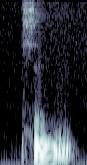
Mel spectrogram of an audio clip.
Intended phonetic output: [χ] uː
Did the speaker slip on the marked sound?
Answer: no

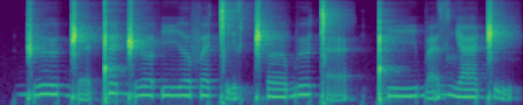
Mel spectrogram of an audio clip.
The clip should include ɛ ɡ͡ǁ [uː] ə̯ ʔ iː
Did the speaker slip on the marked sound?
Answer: yes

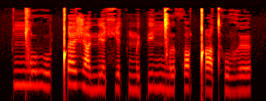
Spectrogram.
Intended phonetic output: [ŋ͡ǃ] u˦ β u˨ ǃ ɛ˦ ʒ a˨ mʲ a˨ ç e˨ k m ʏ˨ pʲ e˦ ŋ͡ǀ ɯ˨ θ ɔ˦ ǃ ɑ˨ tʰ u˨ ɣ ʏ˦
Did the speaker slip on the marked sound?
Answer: yes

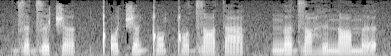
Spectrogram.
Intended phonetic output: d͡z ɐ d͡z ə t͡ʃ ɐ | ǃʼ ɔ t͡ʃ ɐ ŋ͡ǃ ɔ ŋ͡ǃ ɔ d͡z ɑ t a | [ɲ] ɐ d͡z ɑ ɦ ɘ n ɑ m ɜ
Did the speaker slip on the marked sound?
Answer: yes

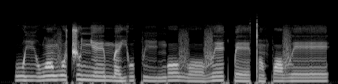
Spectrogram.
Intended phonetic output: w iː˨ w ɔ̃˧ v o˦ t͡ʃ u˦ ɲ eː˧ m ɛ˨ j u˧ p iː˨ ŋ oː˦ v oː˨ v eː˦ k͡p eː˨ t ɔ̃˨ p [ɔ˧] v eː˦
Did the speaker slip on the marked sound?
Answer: no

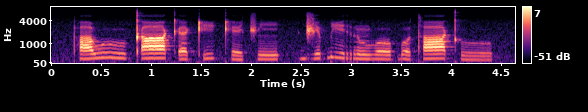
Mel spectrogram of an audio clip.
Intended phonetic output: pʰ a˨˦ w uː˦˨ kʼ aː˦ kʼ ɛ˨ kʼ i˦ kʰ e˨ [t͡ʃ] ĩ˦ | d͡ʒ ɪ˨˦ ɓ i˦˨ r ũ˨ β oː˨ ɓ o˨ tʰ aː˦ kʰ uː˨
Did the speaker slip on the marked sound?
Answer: no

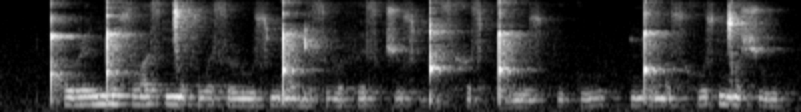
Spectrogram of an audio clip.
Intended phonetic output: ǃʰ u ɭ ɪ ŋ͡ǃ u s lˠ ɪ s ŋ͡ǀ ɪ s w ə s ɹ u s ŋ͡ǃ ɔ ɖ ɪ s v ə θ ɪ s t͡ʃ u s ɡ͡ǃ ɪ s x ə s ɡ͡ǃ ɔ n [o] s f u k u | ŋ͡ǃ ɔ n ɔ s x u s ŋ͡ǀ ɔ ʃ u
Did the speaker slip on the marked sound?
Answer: yes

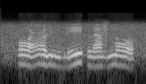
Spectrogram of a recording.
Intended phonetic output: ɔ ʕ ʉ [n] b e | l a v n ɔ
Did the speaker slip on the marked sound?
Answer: no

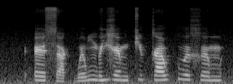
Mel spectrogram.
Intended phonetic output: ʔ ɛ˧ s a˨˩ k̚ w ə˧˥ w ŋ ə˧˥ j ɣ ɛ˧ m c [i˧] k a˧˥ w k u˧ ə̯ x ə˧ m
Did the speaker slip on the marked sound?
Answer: yes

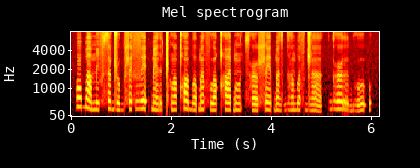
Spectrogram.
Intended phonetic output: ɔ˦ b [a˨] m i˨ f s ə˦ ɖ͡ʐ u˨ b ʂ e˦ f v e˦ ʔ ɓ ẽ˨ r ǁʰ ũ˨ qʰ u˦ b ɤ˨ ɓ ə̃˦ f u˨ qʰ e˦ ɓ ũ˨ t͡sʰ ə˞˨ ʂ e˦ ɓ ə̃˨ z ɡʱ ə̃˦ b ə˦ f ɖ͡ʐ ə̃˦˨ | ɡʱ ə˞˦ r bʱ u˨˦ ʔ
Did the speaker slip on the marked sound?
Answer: no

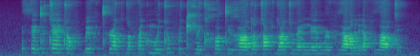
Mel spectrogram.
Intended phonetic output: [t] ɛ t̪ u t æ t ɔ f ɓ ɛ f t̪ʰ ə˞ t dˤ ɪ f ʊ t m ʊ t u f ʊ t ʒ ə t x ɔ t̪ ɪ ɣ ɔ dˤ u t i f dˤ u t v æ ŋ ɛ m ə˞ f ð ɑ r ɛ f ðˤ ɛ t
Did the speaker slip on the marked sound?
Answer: yes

